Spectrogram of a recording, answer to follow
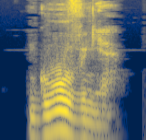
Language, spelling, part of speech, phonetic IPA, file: Polish, głównie, adverb, [ˈɡwuvʲɲɛ], Pl-głównie.ogg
